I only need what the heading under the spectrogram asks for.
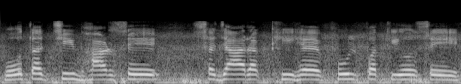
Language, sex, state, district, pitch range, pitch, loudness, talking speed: Hindi, female, Haryana, Rohtak, 225-240 Hz, 230 Hz, -14 LUFS, 130 wpm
